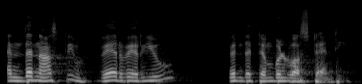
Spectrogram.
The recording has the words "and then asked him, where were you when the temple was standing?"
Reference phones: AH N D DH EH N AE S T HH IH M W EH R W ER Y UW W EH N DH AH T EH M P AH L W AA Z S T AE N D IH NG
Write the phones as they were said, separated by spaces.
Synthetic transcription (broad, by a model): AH N D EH N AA S T HH IH M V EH R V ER Y UW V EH N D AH T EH M B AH L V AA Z S T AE N D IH NG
